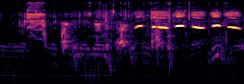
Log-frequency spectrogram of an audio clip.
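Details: Dobermann dog giving a run of five thin, high whines, each a short steady whistle-like tone sliding slightly downward, following a few seconds of a person talking and coaxing it.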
